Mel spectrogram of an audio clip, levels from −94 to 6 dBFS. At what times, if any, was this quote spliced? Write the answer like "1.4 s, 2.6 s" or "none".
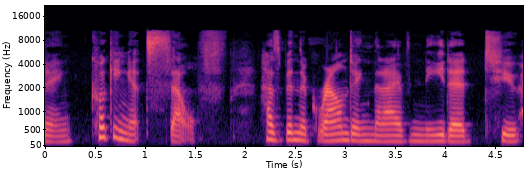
none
